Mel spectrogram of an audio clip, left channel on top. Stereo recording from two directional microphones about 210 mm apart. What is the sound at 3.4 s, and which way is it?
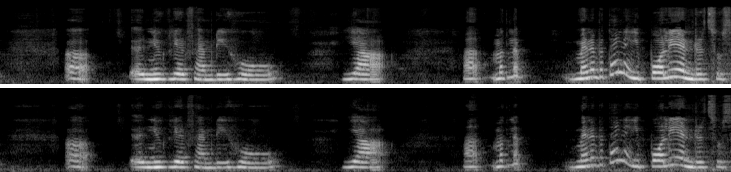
A woman's voice, 45° left (ahead or behind).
